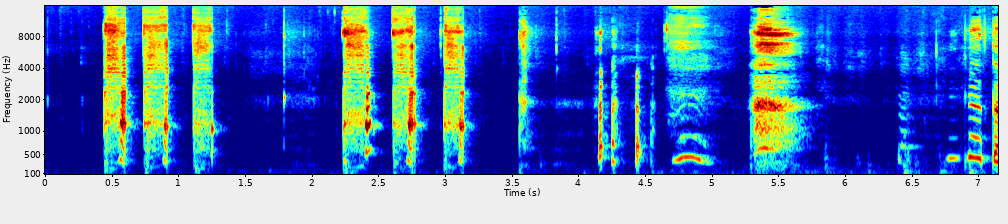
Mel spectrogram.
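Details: Adult performs an exaggerated, harsh imitation of a heavy "black lung" chest cough in quick runs, which a listener finds hilarious; imitated cough.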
